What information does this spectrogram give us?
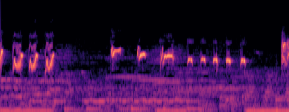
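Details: Javan greater green leafbird, known locally as cucak ijo, from Banyuwangi, singing ngetrok-style: three looping warbled phrases, then a spaced run of short clear whistles stepping slightly lower, ending in a bright burst, with faint low humming behind.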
